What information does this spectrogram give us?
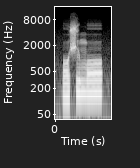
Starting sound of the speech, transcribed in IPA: o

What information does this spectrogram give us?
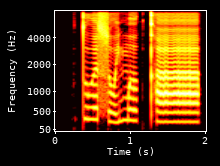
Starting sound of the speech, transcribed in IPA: t̪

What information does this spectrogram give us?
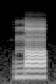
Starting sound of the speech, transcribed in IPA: n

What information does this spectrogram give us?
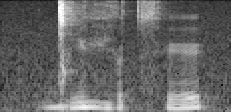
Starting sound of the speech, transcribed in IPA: ɡ͡ǀ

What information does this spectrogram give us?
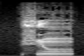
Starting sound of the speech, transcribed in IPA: fʲ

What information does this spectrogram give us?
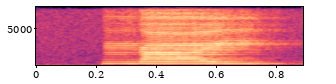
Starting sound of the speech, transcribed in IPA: ŋ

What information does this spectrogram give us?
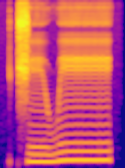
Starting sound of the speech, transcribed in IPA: t͡ʃ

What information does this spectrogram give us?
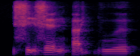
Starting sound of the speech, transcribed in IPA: s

